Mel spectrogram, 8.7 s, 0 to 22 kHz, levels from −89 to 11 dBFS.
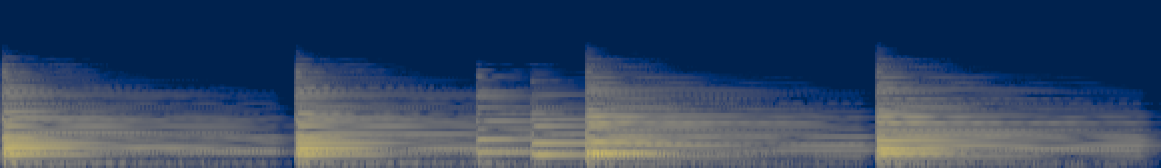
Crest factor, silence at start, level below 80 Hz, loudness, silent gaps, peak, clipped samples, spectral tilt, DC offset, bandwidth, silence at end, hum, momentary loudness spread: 20 dB; 0 s; -56 dBFS; -25 LUFS; none; -6 dBFS; under 0.1%; -8 dB/octave; under 0.1%; 6.2 kHz; 0.1 s; none; 22 LU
